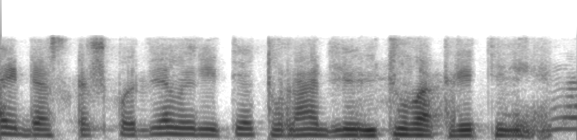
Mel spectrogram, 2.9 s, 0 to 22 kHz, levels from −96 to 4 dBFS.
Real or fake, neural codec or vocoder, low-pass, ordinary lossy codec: fake; codec, 16 kHz in and 24 kHz out, 0.6 kbps, FireRedTTS-2 codec; 7.2 kHz; Opus, 32 kbps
